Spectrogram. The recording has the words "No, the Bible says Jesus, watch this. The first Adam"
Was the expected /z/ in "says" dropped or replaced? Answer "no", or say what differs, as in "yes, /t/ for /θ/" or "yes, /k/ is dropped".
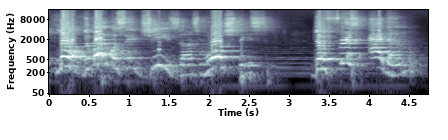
yes, /z/ is dropped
